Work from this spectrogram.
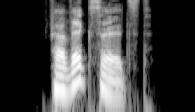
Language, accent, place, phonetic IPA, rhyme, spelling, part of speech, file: German, Germany, Berlin, [fɛɐ̯ˈvɛksl̩st], -ɛksl̩st, verwechselst, verb, De-verwechselst.ogg
- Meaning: second-person singular present of verwechseln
